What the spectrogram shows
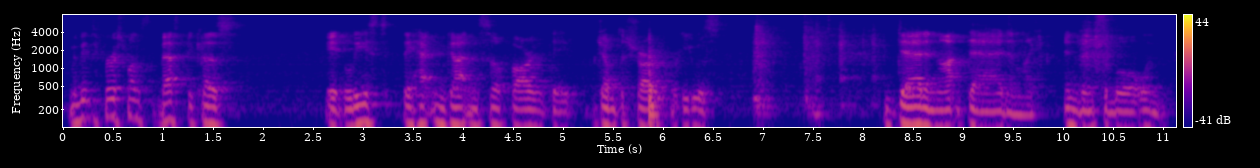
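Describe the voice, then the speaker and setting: A man's voice: on the low side, a little slow, a little hiss or hum. A tipsy man getting drunker as he hosts a casual film review, rambling with sarcasm and crude language. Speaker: host of a movie review show. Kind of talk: casual banter reviewing films. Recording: echoey, roomy sound.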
